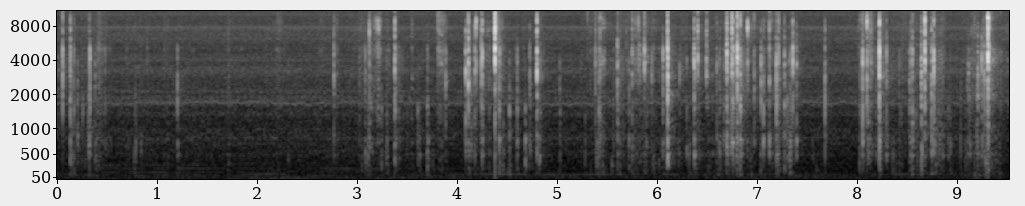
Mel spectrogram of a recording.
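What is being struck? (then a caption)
Plastic washing powder pouch. Long fingernails scratch and tap along the crimped plastic seam at the top sealed edge of a full plastic pouch of washing powder. The sound is a run of sharp, bright crinkles and clicks in irregular bursts, with quiet pauses between them.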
